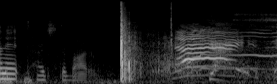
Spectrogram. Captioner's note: shotgun bangs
